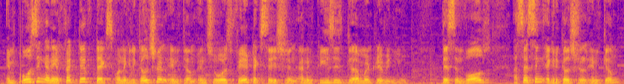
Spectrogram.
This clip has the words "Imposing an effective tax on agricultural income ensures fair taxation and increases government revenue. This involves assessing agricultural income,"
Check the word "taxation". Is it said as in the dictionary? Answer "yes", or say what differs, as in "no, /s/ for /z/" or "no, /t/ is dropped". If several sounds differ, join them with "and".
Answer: yes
